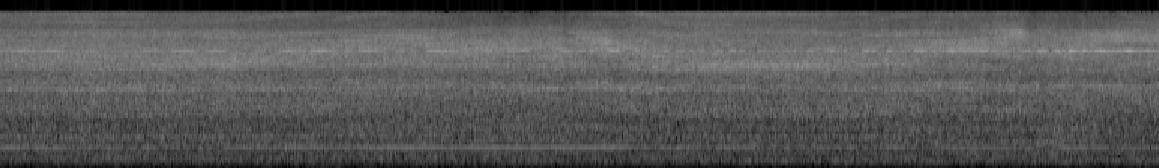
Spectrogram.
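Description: A carpet cleaner's motor drones steadily with a constant whine.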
